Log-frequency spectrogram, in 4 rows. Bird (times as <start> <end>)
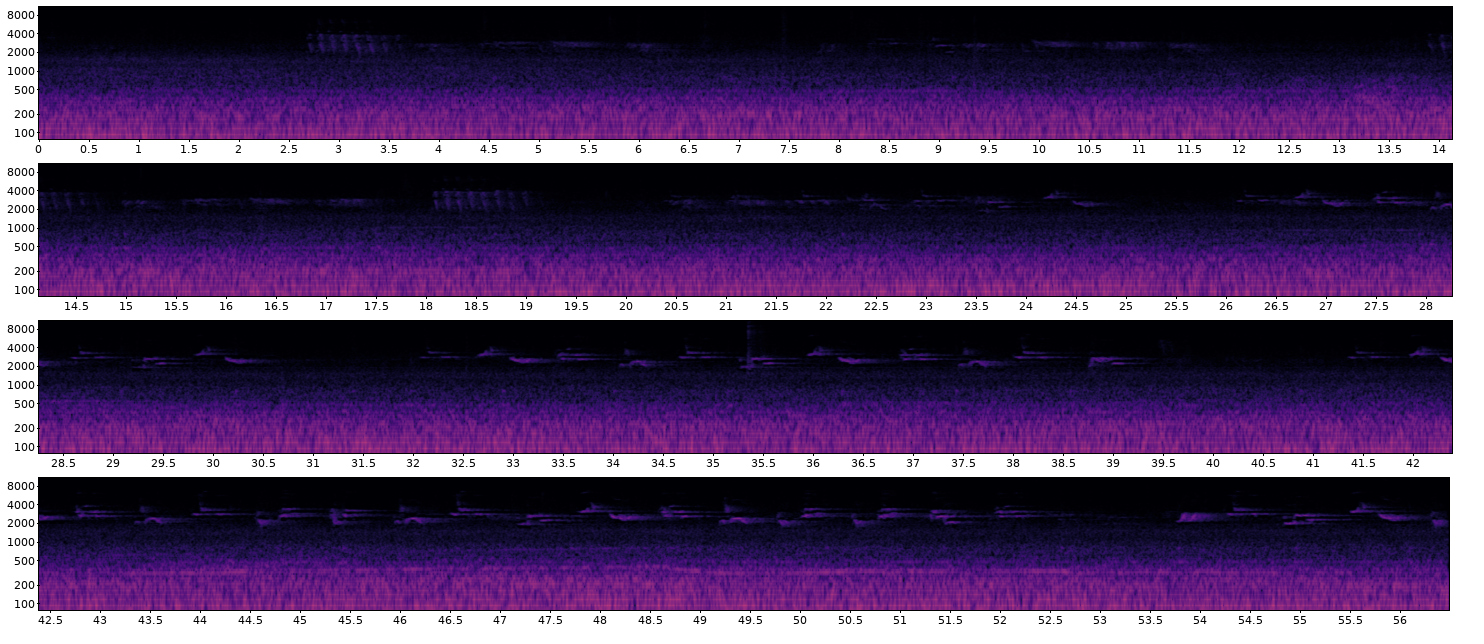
32.0 39.7, 41.4 52.9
